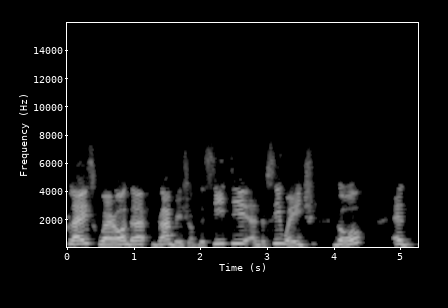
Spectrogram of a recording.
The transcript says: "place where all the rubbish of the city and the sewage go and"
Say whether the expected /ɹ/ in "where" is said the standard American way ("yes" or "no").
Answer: yes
